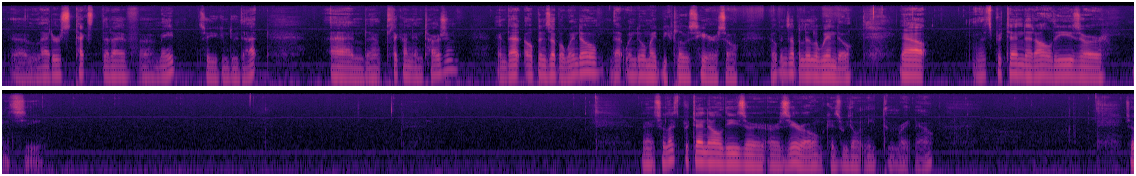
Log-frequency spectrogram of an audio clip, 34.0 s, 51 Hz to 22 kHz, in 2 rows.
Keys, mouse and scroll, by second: 5.9 click, 9.4 click, 11.1 click, 15.0-17.1 drag, 17.2-21.5 drag, 22.9-25.3 drag, 27.1-29.2 drag, 29.3 click, 32.5-33.9 drag.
